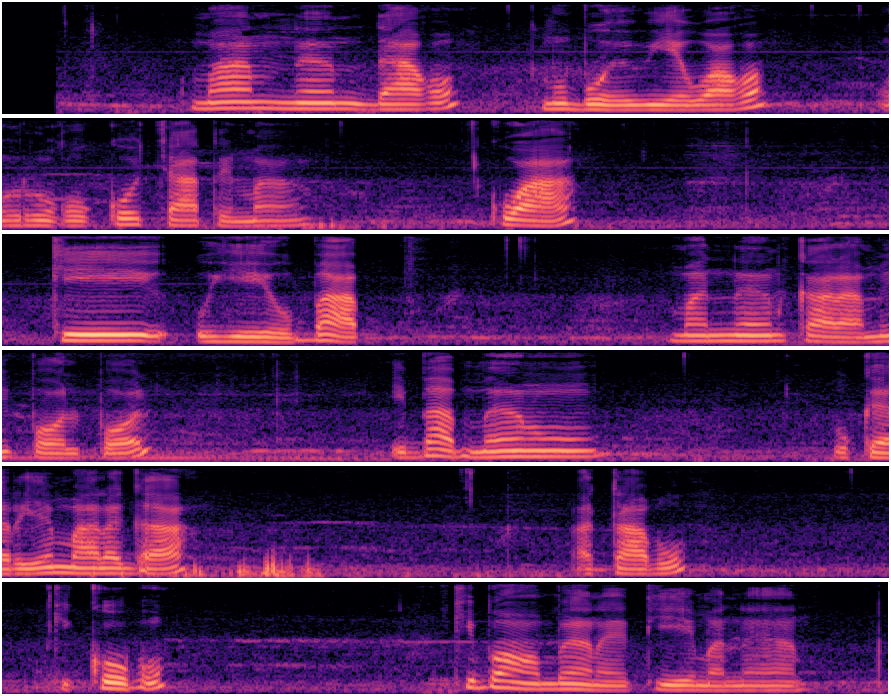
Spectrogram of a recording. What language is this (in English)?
Acoli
